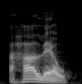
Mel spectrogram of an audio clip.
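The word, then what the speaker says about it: Halel: são os salmos de ralel. Ralel, você viu na capa do vídeo, se escreve H A L E L.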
